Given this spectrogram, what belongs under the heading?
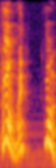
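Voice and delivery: very high-pitched voice. Retelling what a fellow comic said after a silent crowd: imitating Will Thomas's voice. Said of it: "I like to do his voice 'cause I, he talked like this".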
